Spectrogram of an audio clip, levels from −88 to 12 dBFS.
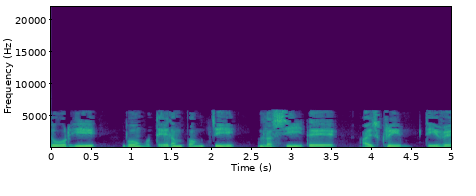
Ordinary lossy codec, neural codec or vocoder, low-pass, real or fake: MP3, 24 kbps; none; 7.2 kHz; real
